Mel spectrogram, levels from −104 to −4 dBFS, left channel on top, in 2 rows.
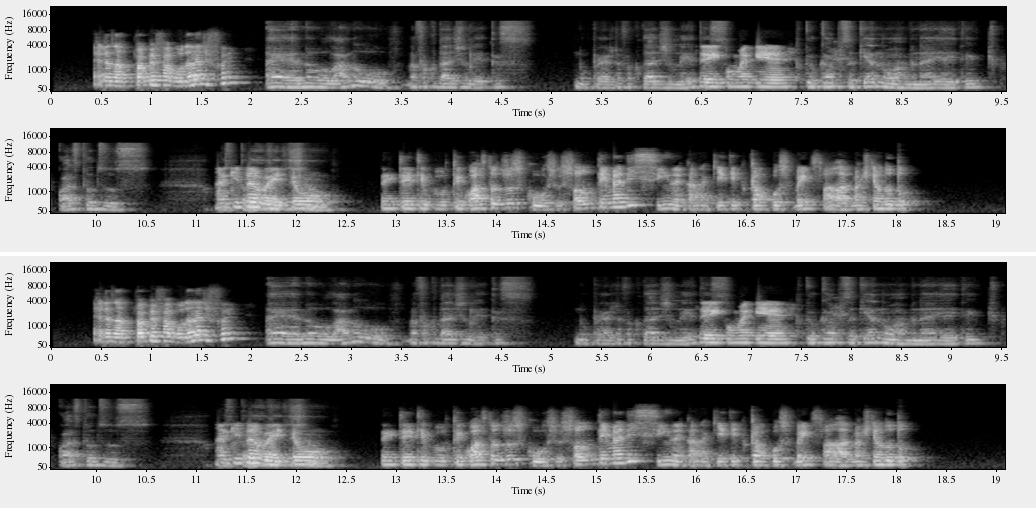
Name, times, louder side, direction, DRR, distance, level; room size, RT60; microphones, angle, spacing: voice 1, 0.4-1.8 6.5-7.4 11.2-12.3 12.8-18.0, equal, 30° left, 1.2 m, -25 dB
voice 2, 2.1-4.8 5.2-6.7 7.5-9.3 9.6-10.5 10.8-12.4 18.0-18.1, left 2 dB, 70° left, 0.7 m, -34 dB
4.8 x 2.4 x 2.9 m
head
